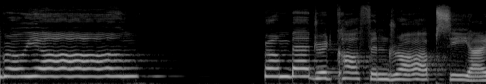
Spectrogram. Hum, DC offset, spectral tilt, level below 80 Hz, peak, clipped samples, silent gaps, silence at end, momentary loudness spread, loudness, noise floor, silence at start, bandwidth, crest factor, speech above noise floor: none; under 0.1%; -3 dB/octave; -64 dBFS; -16 dBFS; under 0.1%; none; 0 s; 7 LU; -27 LUFS; -78 dBFS; 0 s; 17.5 kHz; 12 dB; 50 dB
